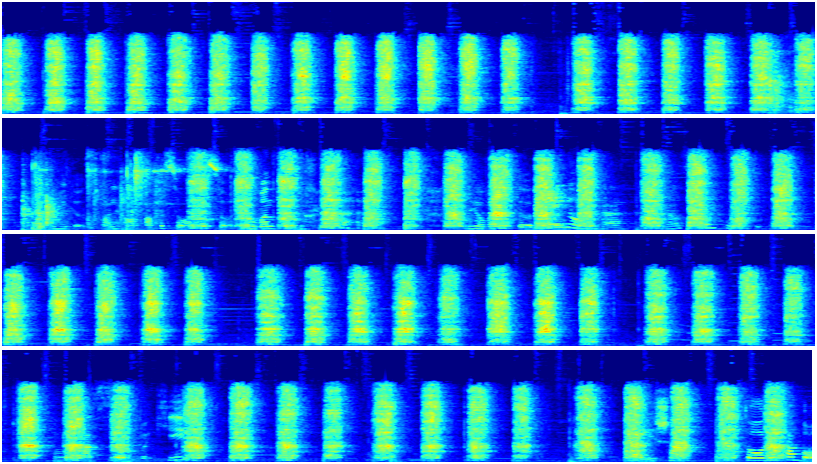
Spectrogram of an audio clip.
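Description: Hand sanding block rasping back and forth along the edge of a paper-covered board, about three strokes a second, with short pauses every few seconds. The sanding takes off the overhanging scrapbook paper to give the edge a clean finish.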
